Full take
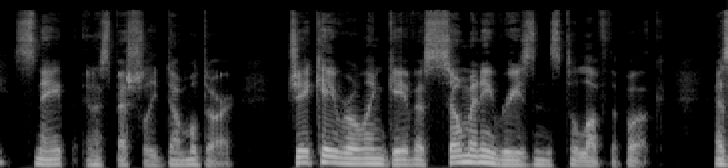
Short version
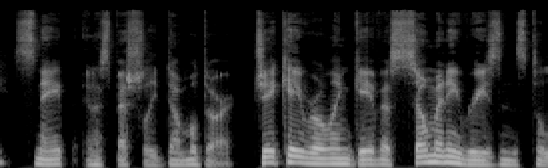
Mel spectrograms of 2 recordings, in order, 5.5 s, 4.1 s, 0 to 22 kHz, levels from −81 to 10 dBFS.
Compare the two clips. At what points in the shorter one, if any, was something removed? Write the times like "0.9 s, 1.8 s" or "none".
1.8 s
